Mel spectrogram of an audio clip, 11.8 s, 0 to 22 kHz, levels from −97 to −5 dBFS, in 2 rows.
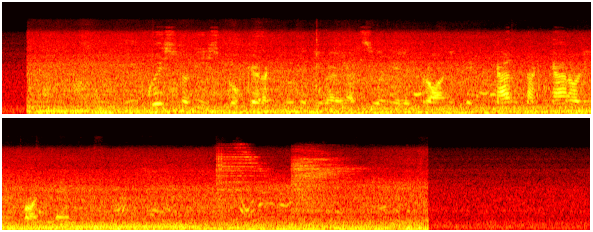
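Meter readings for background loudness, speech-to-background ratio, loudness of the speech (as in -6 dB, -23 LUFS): -31.5 LUFS, 1.0 dB, -30.5 LUFS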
